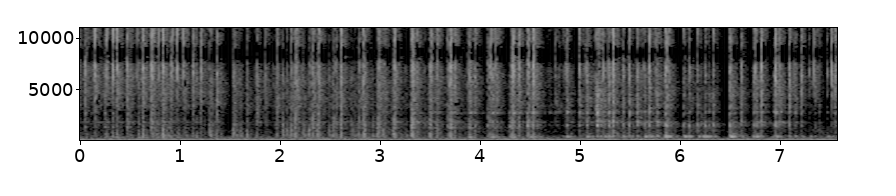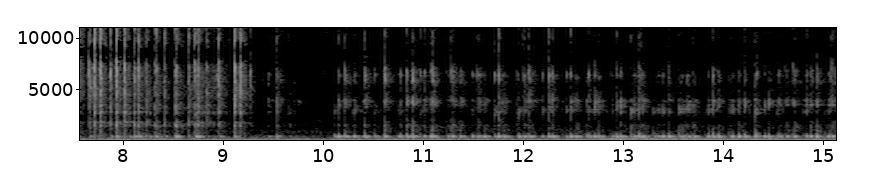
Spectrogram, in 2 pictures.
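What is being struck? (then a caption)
Horn drinking mug. A hollow, empty horn-style Viking drinking mug is turned in the hands while its ridged, textured surface is scratched and tapped with nails and fingertips. The result is a quiet, fast, bright ratchet-like scratching with crisp ticks, over a steady low hum. It briefly thins out around the ten-second mark before continuing.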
